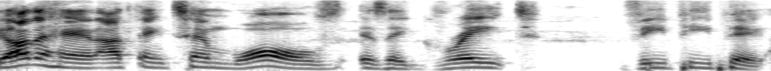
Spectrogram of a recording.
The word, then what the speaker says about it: Walz: done, his name is Walz, okay? It is not Waltz. Like Walz, like in here. Right, right. And in here. It's pronounced like Walls. It's Walz, okay?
